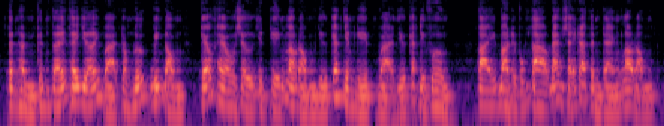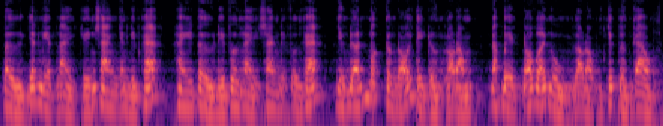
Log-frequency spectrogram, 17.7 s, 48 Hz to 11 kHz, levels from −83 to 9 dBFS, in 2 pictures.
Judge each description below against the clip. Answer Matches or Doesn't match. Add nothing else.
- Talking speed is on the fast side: Matches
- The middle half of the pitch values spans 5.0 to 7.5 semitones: Matches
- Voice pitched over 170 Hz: Doesn't match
